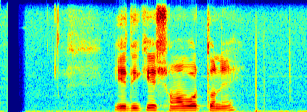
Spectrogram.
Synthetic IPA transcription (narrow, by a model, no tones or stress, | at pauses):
ed̪ikeʃɔmaboɾt̪one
